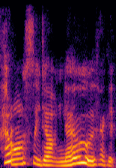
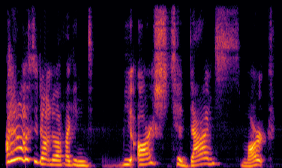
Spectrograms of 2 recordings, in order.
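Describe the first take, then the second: First: Put-on light British accent, a touch louder; mild British accent slipping in; British-sounding attempt. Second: Fast, higher Irish lilt on the line; hammed-up Irish accent; amateur Irish brogue, then slowing; attempted Irish accent. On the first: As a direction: try for Irish, land British. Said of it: "that sounds British". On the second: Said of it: "I'm trying to go for Irish".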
